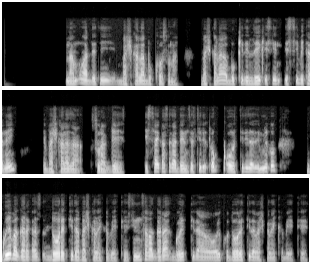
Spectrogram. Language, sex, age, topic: Gamo, male, 25-35, agriculture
